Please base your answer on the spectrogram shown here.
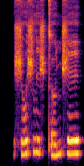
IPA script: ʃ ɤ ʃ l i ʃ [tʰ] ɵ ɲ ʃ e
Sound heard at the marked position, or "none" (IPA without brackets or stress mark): tʼ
